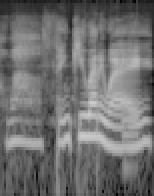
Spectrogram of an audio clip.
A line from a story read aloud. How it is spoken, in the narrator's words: my mom would give a righteous, long-suffering sigh and say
